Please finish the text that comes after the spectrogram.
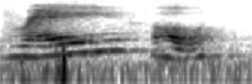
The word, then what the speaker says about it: braille: Okay, two syllables, braille. The E at the end is silent.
